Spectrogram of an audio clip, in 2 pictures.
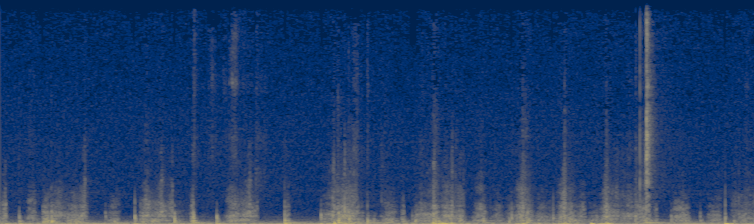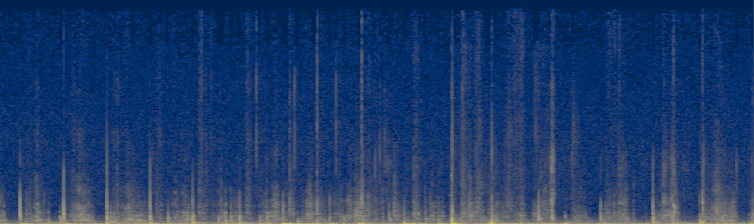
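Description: A bamboo earpick rubs along the helix of the silicone ear shells on a binaural microphone and scratches around the canal. The result is a close, soft run of scraping and scratching strokes over a steady low hum, with a few sharper ticks standing out.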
